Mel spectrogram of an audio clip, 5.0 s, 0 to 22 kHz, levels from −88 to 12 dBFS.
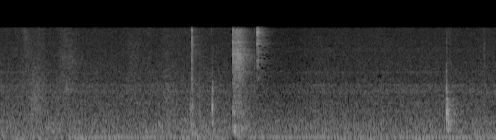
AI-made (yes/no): no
